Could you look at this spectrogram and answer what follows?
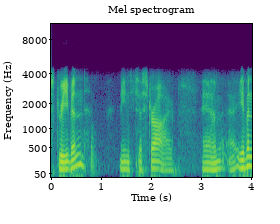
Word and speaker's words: streben: And the German word streben, pronounced streben, means to strive.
